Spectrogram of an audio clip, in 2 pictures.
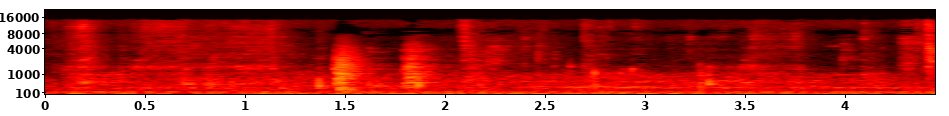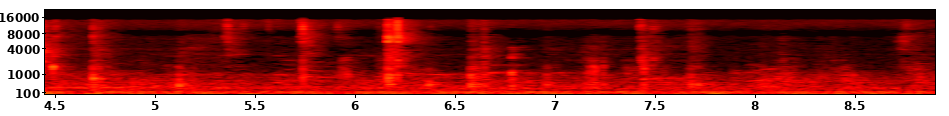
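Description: A person biting and chewing sauce-glazed fried chicken close to the microphone: a string of short wet mouth noises, loudest about one and a half seconds in, over a low steady hum.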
